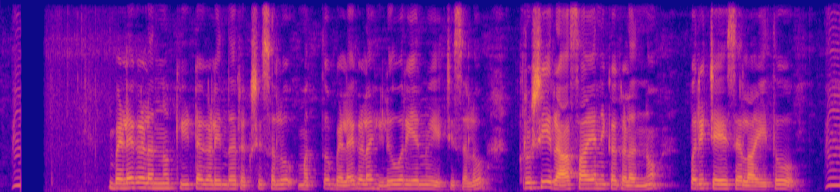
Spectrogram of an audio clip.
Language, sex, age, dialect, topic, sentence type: Kannada, female, 56-60, Mysore Kannada, agriculture, statement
